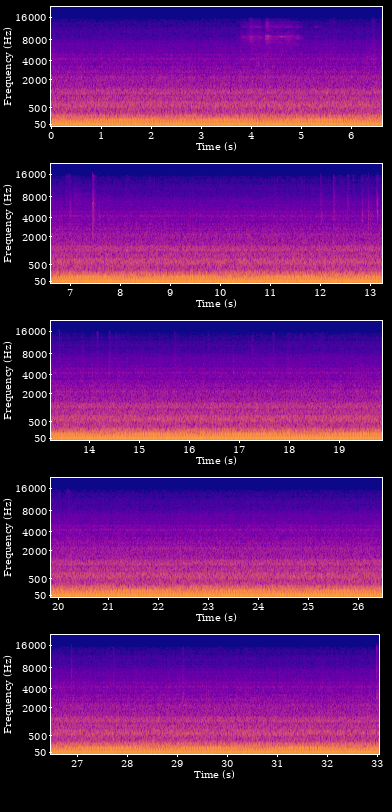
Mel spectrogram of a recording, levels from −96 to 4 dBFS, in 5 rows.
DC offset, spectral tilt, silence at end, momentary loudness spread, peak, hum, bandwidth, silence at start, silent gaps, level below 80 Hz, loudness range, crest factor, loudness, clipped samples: under 0.1%; -8.5 dB/octave; 0 s; 0 LU; -12 dBFS; none; 5.2 kHz; 0 s; none; -24 dBFS; 0 LU; 10 dB; -26 LUFS; under 0.1%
